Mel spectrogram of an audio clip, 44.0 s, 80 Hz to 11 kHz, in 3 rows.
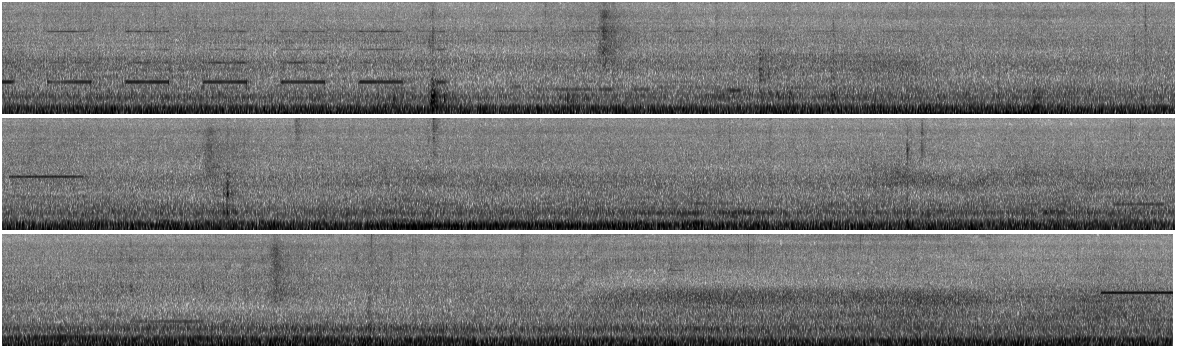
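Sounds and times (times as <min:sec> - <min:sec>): diesel engine running: 0:00.0 - 0:43.9
brief tones: 0:43.0 - 0:43.9.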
